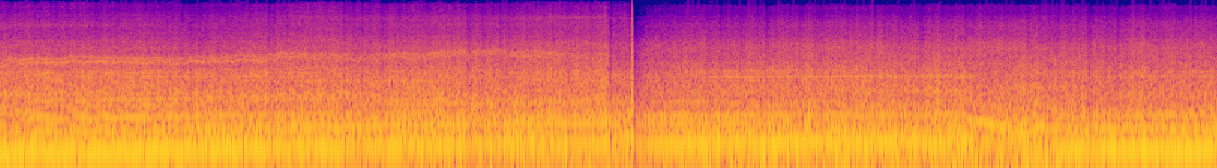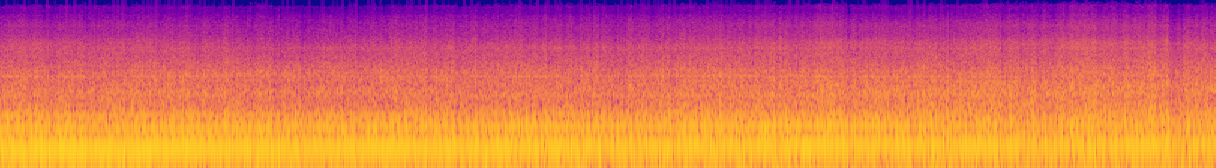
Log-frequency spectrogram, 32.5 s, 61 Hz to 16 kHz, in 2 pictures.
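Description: Sinnis Outlaw 125cc motorcycle engine running at road speed, heard from the rider's seat. Its pitch climbs slowly over the first several seconds, with a brief dropout about eight seconds in and a short dip and recovery in revs about thirteen seconds in; after that it holds steady.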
